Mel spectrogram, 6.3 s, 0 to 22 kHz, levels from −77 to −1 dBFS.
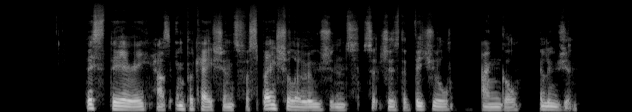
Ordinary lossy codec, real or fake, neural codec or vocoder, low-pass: none; fake; codec, 44.1 kHz, 7.8 kbps, Pupu-Codec; 19.8 kHz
